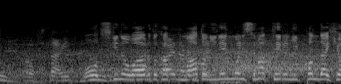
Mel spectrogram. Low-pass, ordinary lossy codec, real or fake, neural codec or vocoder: 7.2 kHz; none; real; none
